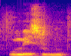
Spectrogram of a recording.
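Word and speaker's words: 梅図: Donc, le maître Kazuo, il s'agit de Umezu Kazuo. Umez, on le voit aussi souvent, hein, parce que le U, est prononcé comme un sifflement Umezu. Donc, on en fait l'élision, comme on dit, Umez.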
